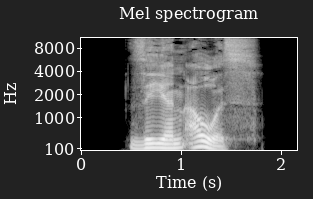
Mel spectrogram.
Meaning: inflection of aussehen: 1. first/third-person plural present 2. first/third-person plural subjunctive I
- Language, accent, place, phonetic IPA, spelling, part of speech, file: German, Germany, Berlin, [ˌz̥eːən ˈaʊ̯s], sehen aus, verb, De-sehen aus.ogg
